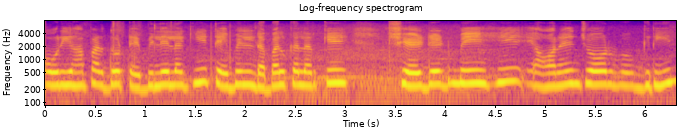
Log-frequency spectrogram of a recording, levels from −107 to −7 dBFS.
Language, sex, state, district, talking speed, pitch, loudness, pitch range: Hindi, female, Punjab, Pathankot, 160 wpm, 265 Hz, -15 LUFS, 255-285 Hz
